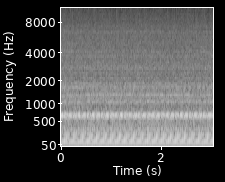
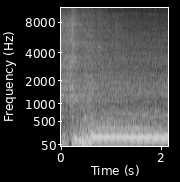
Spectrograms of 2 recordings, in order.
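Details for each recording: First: Mitsubishi Evo 5 with the old clutch, before replacement, while pulling in. A smooth idle turns to rough clattering with a wobbling, sagging pitch once the pedal goes down, the clutch chatter being fixed. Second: Mitsubishi Evo after ACT Mod Twin Disc 225 clutch install, replacing abnormally worn clutch that made loud noises: brief crank then smooth steady idle, no rattles or grinding with clutch pressed or released. Normal start and idle.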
